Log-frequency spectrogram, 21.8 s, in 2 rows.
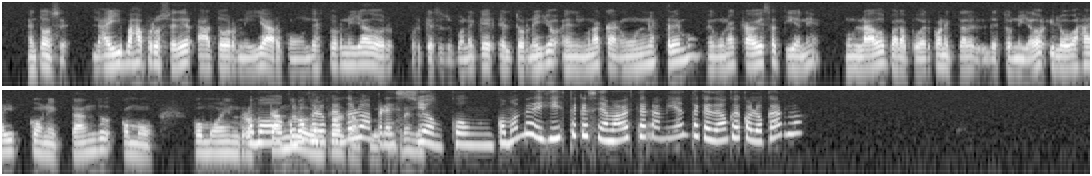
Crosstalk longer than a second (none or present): present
